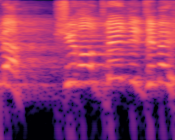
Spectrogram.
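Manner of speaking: high mock reply. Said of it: "Il me dit".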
